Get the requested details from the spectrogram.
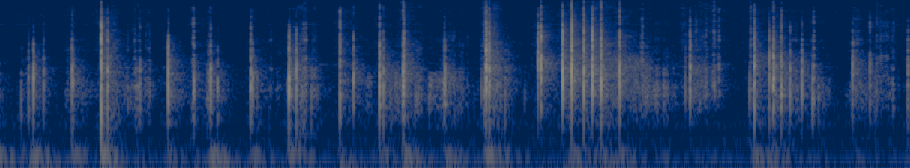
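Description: Long pointed pink fingernails tap and scratch rapidly on the bottom of an empty, open white cardboard box tray. The hollow cardboard answers with a quick series of dry, sharp taps and brief scratchy crinkles that die away almost at once, with a light low thump under a bright, papery top.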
